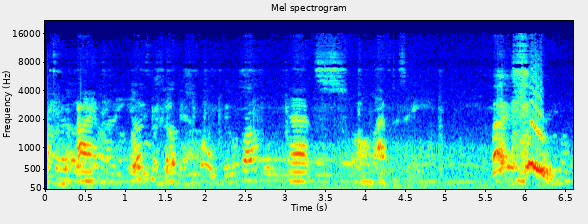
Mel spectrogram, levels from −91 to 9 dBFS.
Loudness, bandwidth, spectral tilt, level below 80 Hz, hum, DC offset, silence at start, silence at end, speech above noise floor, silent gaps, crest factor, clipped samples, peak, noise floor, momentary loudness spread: -16 LUFS; 16 kHz; -5 dB/octave; -46 dBFS; none; under 0.1%; 0 s; 0 s; 22 dB; none; 16 dB; under 0.1%; 0 dBFS; -38 dBFS; 21 LU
